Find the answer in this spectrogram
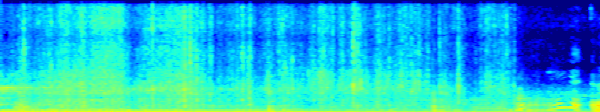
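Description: Crumpled packing paper rustling and crinkling as hands dig through it in a cardboard box with divider cells, over a steady low hum. The rustling stops about five seconds in.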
